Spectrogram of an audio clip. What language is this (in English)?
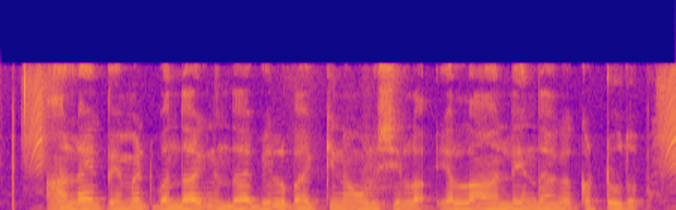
Kannada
